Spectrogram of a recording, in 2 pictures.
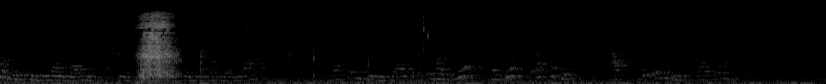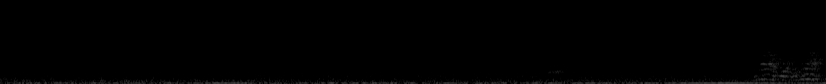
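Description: One brief, sharp sneeze over steady background hiss and faint talk, then quiet.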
